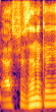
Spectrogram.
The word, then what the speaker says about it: AstraZeneca: AstraZeneca. – You said that right. – Yeah. Oh, you know the name already? – AstraZeneca, yeah.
